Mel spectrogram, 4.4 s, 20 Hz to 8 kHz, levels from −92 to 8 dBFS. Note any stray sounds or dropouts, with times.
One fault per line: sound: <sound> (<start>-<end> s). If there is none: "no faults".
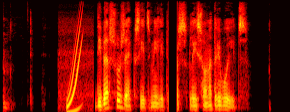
sound: chirp (1.0-1.3 s)
sound: dropout (2.5-2.7 s)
